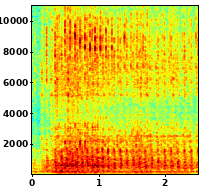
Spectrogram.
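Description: A serger sewing machine stitches through quilt fabric in a steady, fast mechanical whir with a rapid rhythmic clatter, running continuously up close with no voices.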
